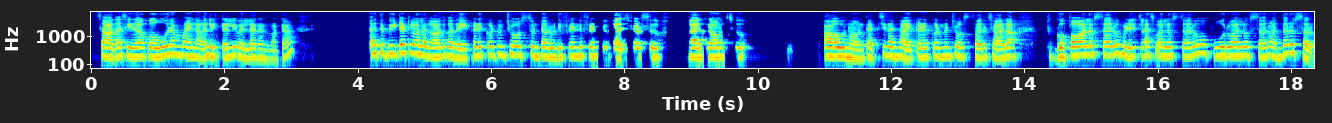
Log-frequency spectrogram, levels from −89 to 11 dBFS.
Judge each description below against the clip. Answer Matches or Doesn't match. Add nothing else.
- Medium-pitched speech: Doesn't match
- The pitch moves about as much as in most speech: Doesn't match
